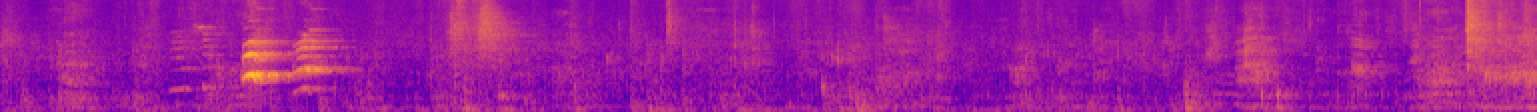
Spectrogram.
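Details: Seven-week-old Portuguese Water Dog puppies from one litter at play; a single high, squeaky yip rings out early, followed by soft scuffling, thuds and low rustling as the pups tumble about.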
